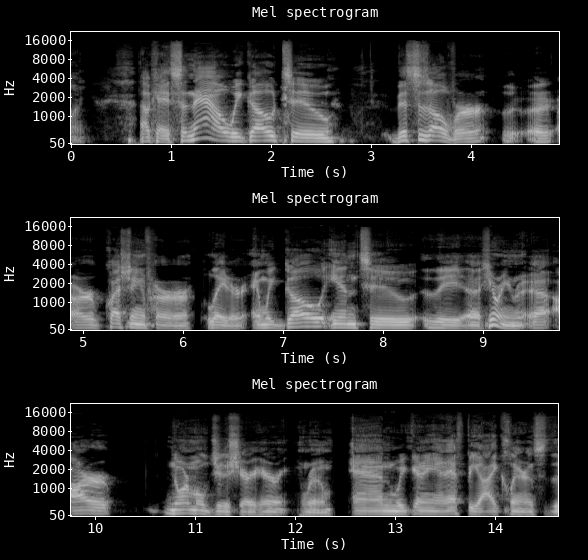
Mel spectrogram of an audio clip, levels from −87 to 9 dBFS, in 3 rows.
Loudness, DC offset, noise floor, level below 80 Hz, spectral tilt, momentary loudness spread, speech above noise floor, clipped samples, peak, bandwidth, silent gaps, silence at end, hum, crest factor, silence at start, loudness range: -21 LUFS; under 0.1%; -41 dBFS; -52 dBFS; -5 dB/octave; 7 LU; 21 dB; under 0.1%; -8 dBFS; 16 kHz; 12.44-12.48 s; 0 s; none; 12 dB; 0 s; 2 LU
